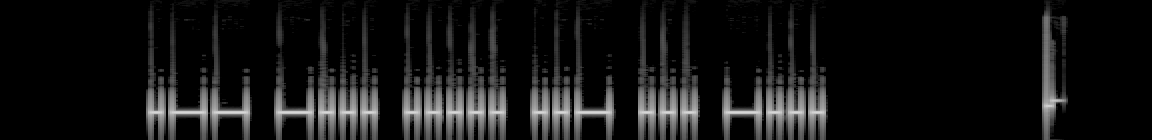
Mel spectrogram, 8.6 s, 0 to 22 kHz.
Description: Morse code, heard as a keyed tone, about 15 wpm, 700 Hz. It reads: WB5USB
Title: NA SOTA Chaser Callsigns 15wpm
